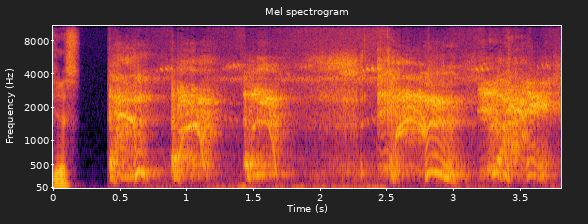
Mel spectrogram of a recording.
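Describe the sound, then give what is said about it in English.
A voice imitates a man's harsh, hacking cough heard in a lobby about 20 feet away: a rapid series of rough, raspy bursts with throaty vocal squeaks, loud and continuous for several seconds after a brief gap at the start. “But still, just one of those just hacks.”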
